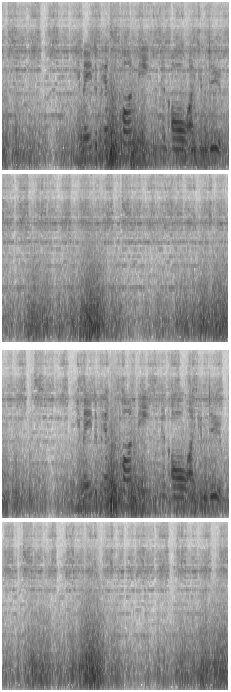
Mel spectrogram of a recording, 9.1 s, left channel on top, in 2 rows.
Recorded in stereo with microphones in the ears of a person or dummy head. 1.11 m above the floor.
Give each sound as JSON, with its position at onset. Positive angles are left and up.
{"t": 1.4, "sound": "a woman speaking", "side_deg": 0}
